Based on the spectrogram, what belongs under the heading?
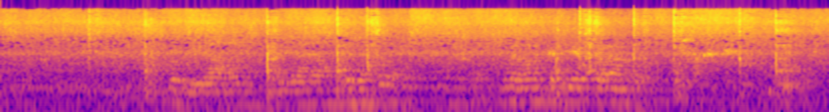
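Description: Sliced tomatoes and onions sizzling as they sauté in an aluminium wok, stirred with a metal ladle that scrapes and clicks against the pan now and then.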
